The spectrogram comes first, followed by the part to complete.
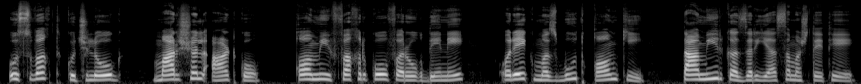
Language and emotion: Urdu, neutral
